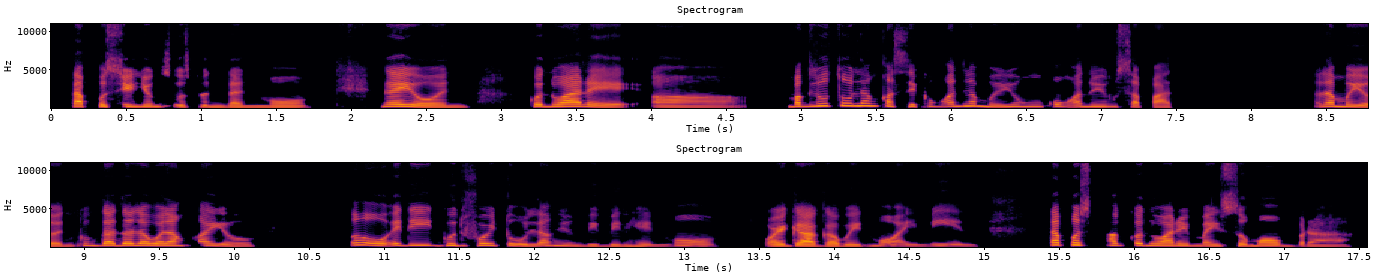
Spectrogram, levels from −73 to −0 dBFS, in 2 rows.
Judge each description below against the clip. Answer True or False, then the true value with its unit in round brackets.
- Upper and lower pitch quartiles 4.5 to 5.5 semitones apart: True (4.9 semitones)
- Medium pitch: False (220 Hz)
